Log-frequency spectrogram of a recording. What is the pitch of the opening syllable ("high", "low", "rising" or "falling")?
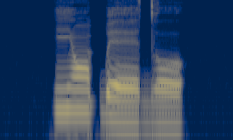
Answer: high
